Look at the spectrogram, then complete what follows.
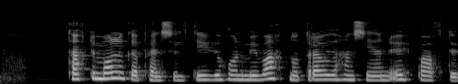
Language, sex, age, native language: Icelandic, female, 40-49, Icelandic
